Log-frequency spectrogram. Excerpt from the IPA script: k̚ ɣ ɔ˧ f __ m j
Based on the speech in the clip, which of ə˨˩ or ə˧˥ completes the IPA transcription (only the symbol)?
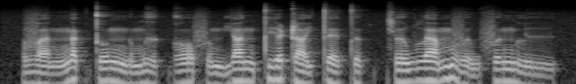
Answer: ə˨˩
